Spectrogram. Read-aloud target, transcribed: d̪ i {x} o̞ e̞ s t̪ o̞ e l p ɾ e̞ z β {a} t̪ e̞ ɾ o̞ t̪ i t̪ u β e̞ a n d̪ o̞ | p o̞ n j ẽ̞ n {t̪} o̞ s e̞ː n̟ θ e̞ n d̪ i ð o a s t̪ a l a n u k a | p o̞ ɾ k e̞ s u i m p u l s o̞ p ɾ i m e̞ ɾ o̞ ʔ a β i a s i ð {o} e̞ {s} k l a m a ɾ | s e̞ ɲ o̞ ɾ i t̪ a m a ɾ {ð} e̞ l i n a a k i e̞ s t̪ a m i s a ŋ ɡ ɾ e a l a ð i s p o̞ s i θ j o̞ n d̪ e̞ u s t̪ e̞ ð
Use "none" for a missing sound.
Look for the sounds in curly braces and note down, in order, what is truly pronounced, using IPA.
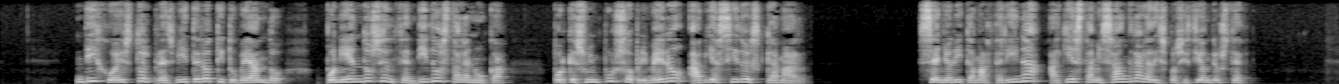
x, i, d̪, o, s, θ

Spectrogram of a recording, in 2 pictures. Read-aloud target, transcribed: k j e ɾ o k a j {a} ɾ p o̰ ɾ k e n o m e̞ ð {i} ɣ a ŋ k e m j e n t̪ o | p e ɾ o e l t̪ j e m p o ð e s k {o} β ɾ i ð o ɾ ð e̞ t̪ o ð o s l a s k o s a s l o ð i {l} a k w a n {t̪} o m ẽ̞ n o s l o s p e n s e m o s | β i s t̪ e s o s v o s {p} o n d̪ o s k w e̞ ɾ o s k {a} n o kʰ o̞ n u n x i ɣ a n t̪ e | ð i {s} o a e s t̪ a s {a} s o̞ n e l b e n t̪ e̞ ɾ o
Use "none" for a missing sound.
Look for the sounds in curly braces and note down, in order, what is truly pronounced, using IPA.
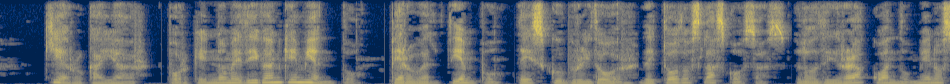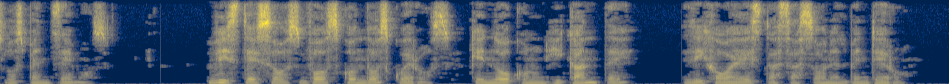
a, i, u, ɾ, d̪, k, e, x, a

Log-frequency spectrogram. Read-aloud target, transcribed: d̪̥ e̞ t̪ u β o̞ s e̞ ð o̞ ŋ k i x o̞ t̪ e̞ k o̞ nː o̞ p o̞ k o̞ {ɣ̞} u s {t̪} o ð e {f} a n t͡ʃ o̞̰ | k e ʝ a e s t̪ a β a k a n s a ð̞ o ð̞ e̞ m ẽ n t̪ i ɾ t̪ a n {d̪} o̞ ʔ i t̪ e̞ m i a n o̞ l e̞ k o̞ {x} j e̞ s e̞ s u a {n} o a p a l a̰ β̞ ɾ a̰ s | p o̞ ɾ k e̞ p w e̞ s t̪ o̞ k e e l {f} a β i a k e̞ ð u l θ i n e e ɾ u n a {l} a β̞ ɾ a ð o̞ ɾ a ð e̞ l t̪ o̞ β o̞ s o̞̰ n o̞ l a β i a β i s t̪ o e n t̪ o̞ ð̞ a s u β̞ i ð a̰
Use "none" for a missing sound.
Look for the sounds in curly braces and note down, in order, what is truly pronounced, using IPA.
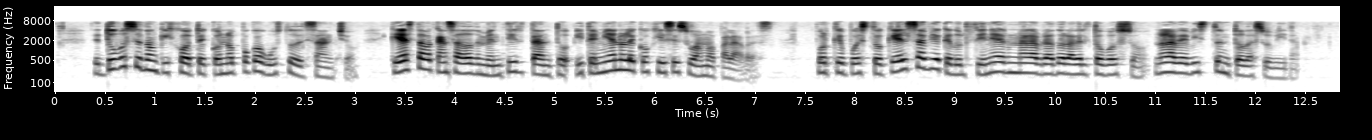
ɣ̞, t̪, s, t̪, x, m, s, l

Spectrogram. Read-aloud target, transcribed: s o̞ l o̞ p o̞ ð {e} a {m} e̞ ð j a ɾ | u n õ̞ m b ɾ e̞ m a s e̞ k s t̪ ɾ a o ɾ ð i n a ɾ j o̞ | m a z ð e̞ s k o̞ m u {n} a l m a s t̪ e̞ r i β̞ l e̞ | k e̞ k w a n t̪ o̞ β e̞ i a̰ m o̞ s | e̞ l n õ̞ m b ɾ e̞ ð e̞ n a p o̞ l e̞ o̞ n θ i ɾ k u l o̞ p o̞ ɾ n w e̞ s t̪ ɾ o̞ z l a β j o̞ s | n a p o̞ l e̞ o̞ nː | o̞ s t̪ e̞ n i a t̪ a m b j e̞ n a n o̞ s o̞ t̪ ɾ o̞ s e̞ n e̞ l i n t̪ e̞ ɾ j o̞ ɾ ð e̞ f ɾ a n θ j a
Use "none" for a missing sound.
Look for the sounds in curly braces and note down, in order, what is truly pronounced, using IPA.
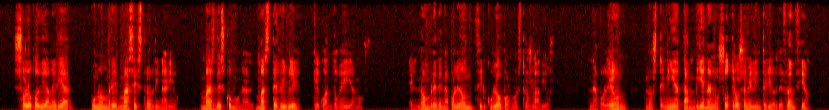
i, m, n

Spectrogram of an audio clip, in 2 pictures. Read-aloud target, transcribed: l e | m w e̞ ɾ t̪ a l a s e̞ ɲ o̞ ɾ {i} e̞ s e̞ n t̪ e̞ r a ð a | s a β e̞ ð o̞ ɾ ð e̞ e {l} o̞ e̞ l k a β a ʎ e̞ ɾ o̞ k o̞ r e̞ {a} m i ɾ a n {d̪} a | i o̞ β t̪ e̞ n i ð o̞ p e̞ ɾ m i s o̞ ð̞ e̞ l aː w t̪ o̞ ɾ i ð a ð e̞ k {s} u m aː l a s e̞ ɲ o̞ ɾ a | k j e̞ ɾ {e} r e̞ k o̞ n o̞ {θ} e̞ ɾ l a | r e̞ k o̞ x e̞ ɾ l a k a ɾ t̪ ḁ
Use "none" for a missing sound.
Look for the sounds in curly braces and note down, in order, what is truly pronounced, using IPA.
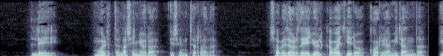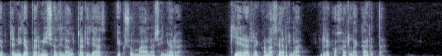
a, ʎ, a, d̪, s, e, θ

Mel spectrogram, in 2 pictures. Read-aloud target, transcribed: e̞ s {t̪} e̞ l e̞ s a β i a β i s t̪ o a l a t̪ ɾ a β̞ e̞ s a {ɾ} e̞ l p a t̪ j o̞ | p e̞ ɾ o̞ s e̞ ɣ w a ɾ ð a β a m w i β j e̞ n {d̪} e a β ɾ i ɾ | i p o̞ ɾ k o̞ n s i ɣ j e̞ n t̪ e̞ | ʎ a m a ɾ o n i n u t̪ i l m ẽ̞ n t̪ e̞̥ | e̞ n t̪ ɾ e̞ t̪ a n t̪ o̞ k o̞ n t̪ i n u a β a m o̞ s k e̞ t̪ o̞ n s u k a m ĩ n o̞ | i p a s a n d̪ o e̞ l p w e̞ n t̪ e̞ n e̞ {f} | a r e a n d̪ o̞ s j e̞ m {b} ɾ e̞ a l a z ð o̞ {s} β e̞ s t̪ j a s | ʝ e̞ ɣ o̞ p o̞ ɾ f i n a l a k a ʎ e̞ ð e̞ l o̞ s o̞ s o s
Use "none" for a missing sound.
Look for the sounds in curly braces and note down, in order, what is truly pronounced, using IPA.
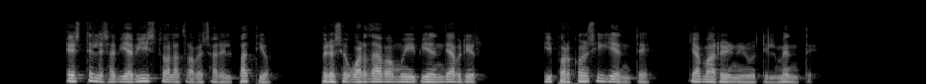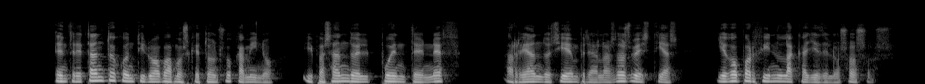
t̪, ɾ, d̪, f, p, z

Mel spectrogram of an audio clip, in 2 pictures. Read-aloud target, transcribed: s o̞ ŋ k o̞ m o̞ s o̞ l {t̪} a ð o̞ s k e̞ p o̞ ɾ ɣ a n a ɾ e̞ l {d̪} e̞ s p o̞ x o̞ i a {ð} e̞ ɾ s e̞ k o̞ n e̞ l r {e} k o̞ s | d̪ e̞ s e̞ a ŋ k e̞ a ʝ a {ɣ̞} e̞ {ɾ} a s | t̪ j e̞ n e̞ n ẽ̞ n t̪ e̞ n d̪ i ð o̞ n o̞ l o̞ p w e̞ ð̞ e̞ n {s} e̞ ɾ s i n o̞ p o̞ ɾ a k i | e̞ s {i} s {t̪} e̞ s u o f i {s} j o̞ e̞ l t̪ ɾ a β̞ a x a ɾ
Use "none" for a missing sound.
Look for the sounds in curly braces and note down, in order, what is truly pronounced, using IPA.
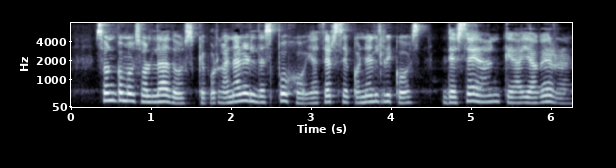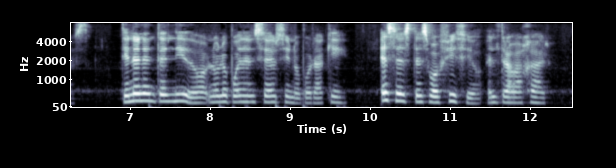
d̪, d̪, θ, i, ɣ̞, r, s, e, t̪, θ

